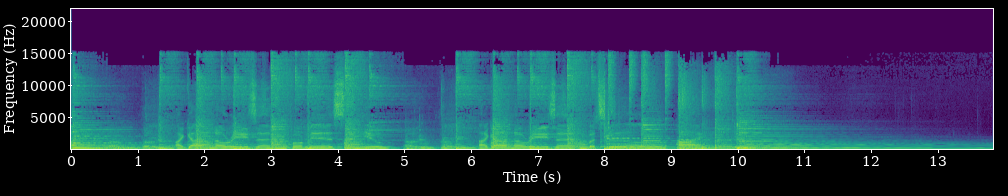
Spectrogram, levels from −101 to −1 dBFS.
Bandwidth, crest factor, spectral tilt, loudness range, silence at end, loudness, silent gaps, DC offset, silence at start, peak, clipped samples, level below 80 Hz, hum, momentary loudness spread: 15.5 kHz; 18 dB; -5 dB/octave; 5 LU; 0 s; -22 LUFS; none; under 0.1%; 0 s; -4 dBFS; under 0.1%; -34 dBFS; none; 15 LU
